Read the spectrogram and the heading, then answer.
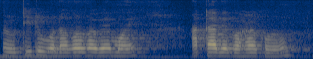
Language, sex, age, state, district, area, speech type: Assamese, female, 30-45, Assam, Dhemaji, urban, spontaneous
